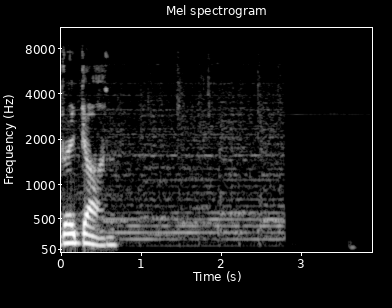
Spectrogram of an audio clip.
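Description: A short burst of closing music plays and cuts off abruptly.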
